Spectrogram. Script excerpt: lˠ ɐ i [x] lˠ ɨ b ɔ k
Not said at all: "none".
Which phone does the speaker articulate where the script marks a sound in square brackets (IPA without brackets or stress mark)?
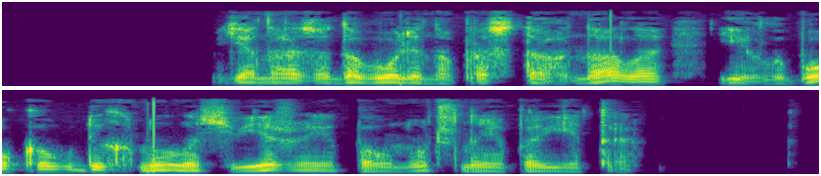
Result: ɣ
